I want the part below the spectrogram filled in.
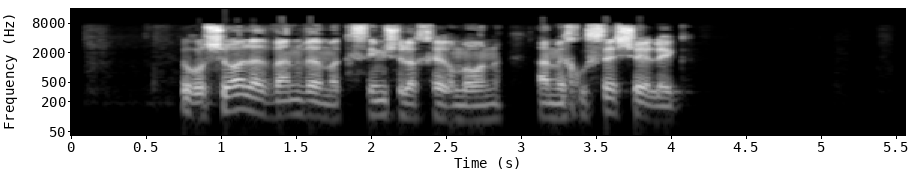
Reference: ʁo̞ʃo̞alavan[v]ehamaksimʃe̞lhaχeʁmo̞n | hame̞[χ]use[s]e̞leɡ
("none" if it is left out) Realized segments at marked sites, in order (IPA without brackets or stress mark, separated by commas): v, χ, ʃ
